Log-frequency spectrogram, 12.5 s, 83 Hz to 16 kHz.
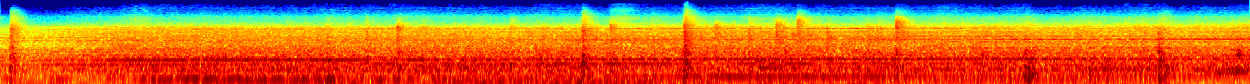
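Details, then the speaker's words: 2021 Mesa Ridge 355MBH travel trailer, dinette slide-out retracting: steady motor drone with scattered sharp clicks as the slide seats; the mechanism's clutch slipping at end of travel to stop further movement, normal, not grinding. "once you hear that it is okay to hear that that is the slide mechanism telling itself not to come in any further nothing grinding like it sounds like"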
